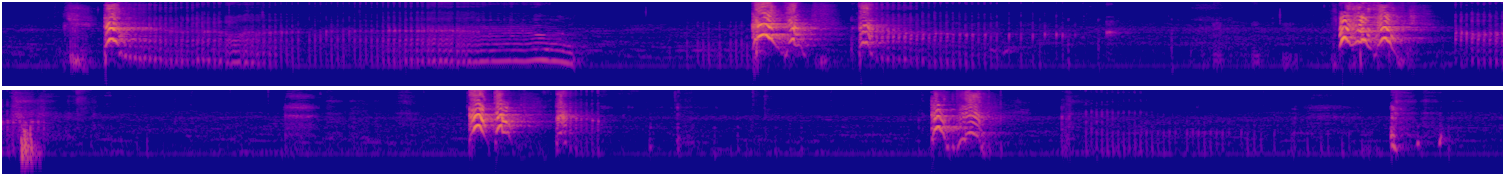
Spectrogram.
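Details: Small dog under a blanket that dislikes being touched, a long low growl rising into sharp barks, then five more loud barks spaced several seconds apart, with quiet growling between them.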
